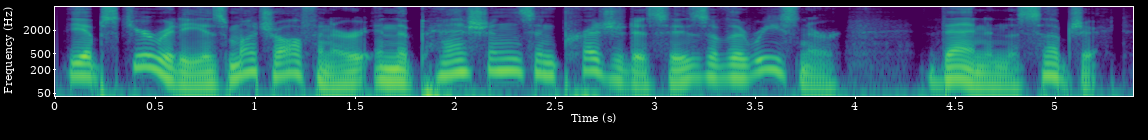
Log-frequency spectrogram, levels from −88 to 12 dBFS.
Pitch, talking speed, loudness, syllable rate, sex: 125 Hz, 190 wpm, -19 LUFS, 6.0 syllables/s, male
